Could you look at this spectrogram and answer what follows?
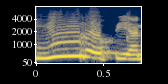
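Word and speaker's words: European: unity পরেরটায় কি হয়েছে ইউরোপিয়ান এখানে যতই ভাওয়েল থাক না কেন আমাদের সাউন্ডটা লক্ষ্য করতে হবে উচ্চারণটা হচ্ছে ইউ সেম ওয়াই এর প্রোনাউন্সিয়েশন আসছে তাহলে ক্ষেত্রে এন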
